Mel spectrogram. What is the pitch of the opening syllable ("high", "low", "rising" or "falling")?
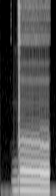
low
